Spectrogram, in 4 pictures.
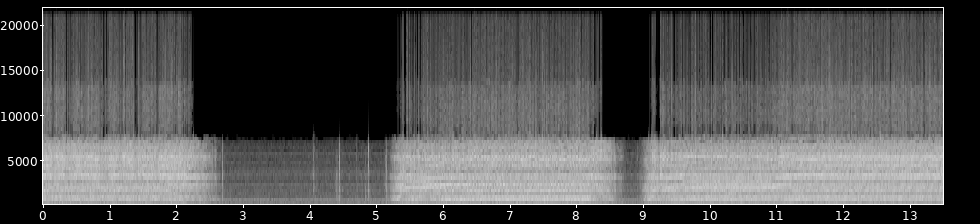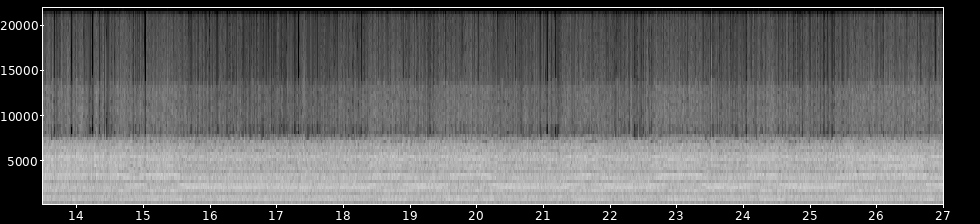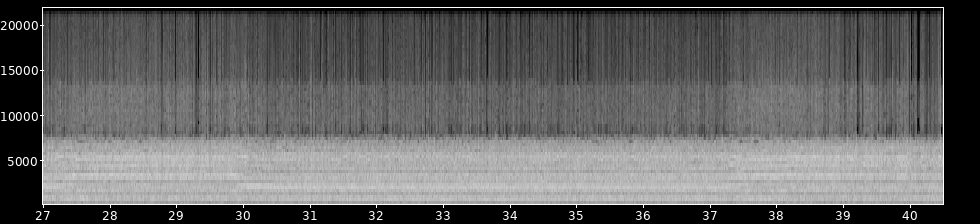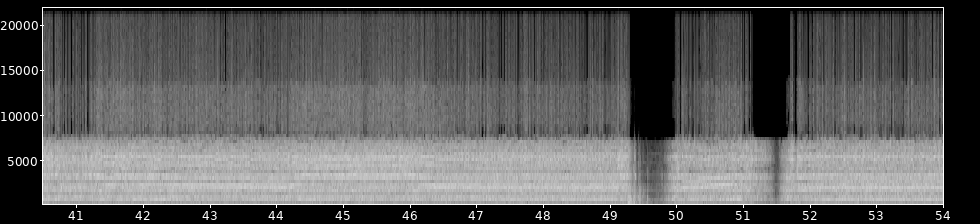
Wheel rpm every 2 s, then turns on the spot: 220, 30, 40, 200, 120, 210, 230, 230, 210, 220, 220, 220, 220, 230, 230, 210, 210, 200, 210, 230, 230, 220, 230, 210, 160, 120, 190.
2-4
